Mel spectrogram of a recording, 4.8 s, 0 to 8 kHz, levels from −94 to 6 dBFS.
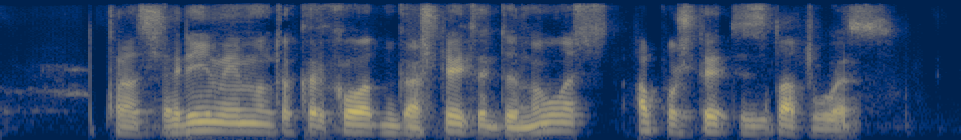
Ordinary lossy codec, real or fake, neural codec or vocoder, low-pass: AAC, 48 kbps; fake; codec, 16 kHz, 2 kbps, X-Codec, HuBERT features, trained on general audio; 7.2 kHz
